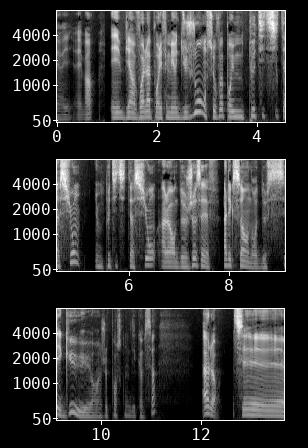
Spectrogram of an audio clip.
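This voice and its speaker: A man's voice: mid-range voice, fairly bright tone, dry recording. Chatty young man, dry close sound. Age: young adult. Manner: chatty, self-mocking, stumbles over words. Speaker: host. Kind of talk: casual reading of daily almanac.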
